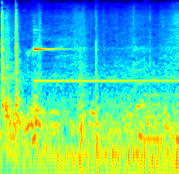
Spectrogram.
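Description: Paris Métro train heard from the driver's cab as it runs slowly on the line, a low running rumble with a few clicks at the start. About half a second in, a steady high-pitched tone comes in and holds.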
